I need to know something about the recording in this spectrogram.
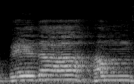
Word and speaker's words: वेदाहं: पहले चरण में ह के ऊपर अनुस्वार के बाद का अक्षर है स, और अनुस्वार के बाद जब स आएगा तो अनुस्वार का उच्चारण होगा म। तो ये हम अपनी किताब में नोट करके रख सकते हैं। तो वेदाहं समतीतानि, ये ऐसे करके होगा।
